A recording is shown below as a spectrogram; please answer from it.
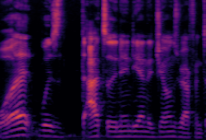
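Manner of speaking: normal talking voice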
